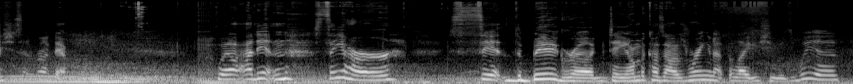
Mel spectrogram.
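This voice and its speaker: A middle-aged woman with a hoarse, froggy voice, chatting casually and rambling while she drives. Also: mid-range voice. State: hoarse from coughing. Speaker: vlogger. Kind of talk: casual chat while driving. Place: inside a moving car. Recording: loud car road noise.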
